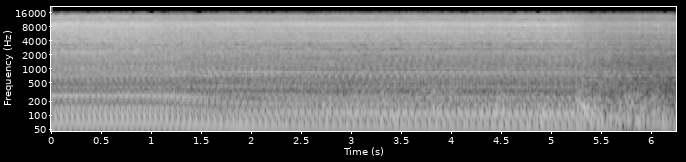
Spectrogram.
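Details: 1978 Chevrolet Custom Deluxe truck, carbureted V8 running after sitting about 21 years, no coolant so run briefly: steady, even low rumble, no knocks or misses; accelerator pump seal bad, leaking fuel at the shaft. Normal, smooth, quiet idle.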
